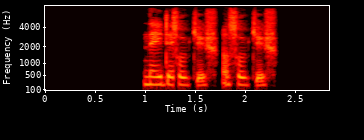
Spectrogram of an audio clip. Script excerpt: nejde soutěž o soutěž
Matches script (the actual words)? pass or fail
pass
